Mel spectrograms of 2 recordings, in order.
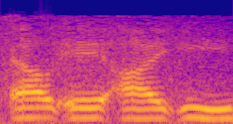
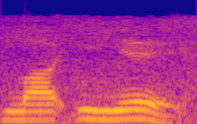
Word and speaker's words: Laie: It's spelled L-A-I-E, which is Laie. The old timers say Laie. When we hear Laie, we know they're from the original group.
